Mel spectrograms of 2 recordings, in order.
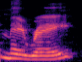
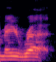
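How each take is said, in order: First: The name is said in a French style. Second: The name is said in a plain style. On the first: "is it Mayray? Like, is that French?" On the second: "I've been calling her Mayret"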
